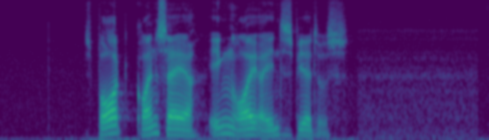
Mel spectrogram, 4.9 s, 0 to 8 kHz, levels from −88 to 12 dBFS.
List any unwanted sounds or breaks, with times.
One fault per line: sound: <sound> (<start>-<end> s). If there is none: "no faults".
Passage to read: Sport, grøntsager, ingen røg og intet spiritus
no faults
